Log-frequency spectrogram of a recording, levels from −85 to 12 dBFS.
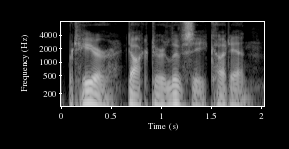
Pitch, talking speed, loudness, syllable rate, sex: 85 Hz, 175 wpm, -17 LUFS, 4.9 syllables/s, male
